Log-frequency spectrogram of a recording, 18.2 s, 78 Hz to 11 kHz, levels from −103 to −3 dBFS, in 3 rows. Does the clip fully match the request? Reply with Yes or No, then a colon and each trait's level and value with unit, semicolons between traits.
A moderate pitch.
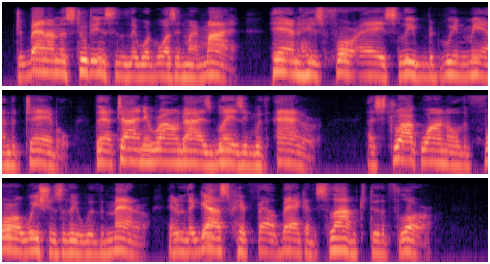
Yes: medium, 150 Hz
